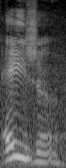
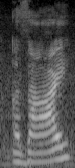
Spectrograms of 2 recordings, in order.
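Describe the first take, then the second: First: The name sounds like 'Asia'. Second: The name sounds like 'a-zai'. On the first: This is how the name used to be said. "I was pronouncing it as" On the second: This is how the name is said now. "the name Azai actually didn't used to be pronounced Azai"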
